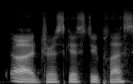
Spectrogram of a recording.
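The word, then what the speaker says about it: Dricus Du Plessis: Driscus Duplessis.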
